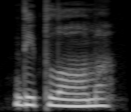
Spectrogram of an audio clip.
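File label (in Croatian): "diploma", Hrvatski; mreznik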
